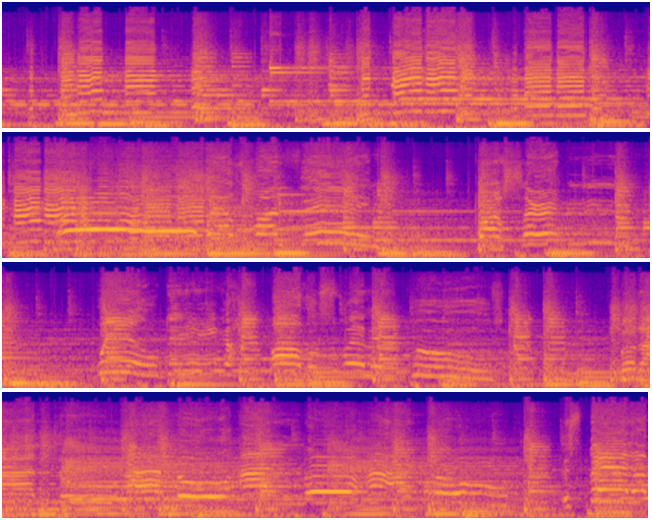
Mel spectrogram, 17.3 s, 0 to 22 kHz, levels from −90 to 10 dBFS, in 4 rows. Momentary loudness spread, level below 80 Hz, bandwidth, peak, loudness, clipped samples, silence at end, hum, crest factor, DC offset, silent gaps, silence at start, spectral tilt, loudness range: 9 LU; -30 dBFS; 19 kHz; -2 dBFS; -14 LUFS; under 0.1%; 0 s; none; 12 dB; under 0.1%; none; 0 s; -3.5 dB/octave; 5 LU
